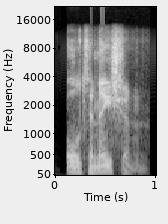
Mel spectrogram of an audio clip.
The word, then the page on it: alternation: British English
